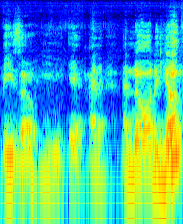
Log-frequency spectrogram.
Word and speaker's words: Bezos: I say bozo, but Bezos.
